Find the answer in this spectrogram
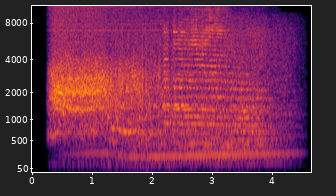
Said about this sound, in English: Oh, and so here, this is, you can make your own car screech off. Okay. You can just tap that.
